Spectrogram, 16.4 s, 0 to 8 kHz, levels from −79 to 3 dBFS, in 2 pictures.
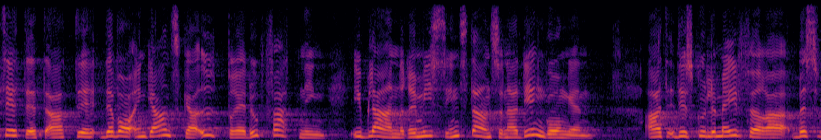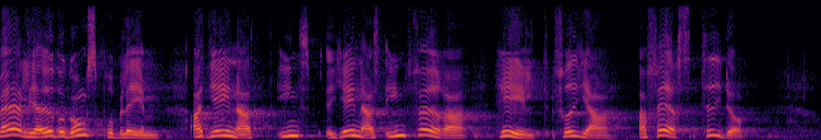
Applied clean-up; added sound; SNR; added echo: none; none; none; none.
